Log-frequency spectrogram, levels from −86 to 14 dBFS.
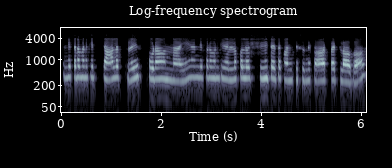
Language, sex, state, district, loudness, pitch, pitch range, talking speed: Telugu, female, Telangana, Karimnagar, -22 LUFS, 310 Hz, 280-325 Hz, 175 wpm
